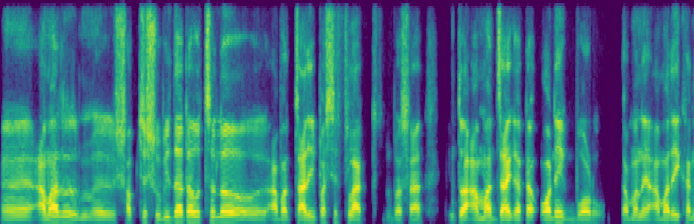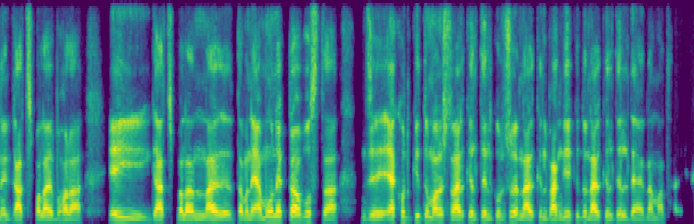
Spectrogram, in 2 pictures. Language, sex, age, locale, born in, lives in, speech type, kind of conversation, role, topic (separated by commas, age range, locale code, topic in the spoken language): Bengali, male, 25-29, bn-BD, Bangladesh, Bangladesh, conversation, podcast, guest, শখের কাজগুলো কীভাবে আপনার মানসিক চাপ কমায়?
